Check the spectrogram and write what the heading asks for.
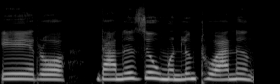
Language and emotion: Bodo, neutral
